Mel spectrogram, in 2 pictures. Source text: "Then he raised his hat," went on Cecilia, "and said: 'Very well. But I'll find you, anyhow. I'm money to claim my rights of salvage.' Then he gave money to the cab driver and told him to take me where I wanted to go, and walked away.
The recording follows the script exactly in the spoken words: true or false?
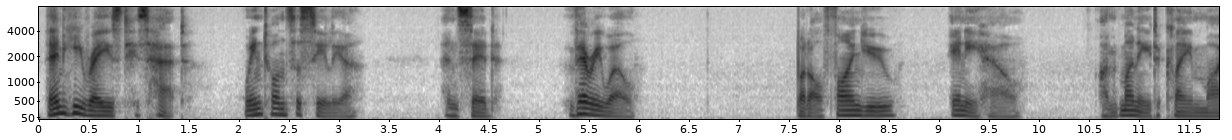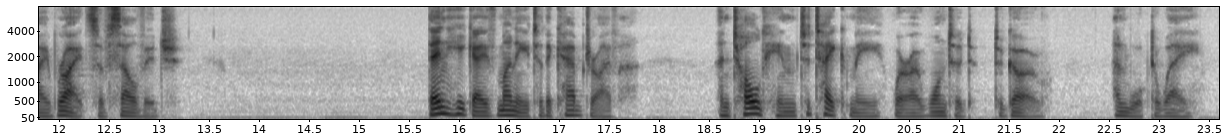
true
